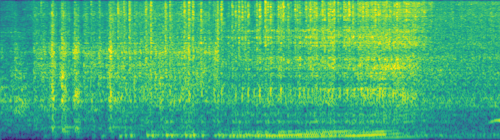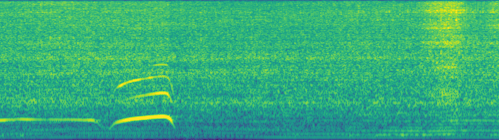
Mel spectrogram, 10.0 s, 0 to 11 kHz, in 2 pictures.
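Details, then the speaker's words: 1959 Ford Taunus 17M carburetted engine, first start in the USA: rough churning crank for about four seconds, fuel leaking from carbs, then catches and settles into a quiet, steady idle. "he's alive oh my god i like it it's actually quiet that's great it really does sounds fabulous"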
